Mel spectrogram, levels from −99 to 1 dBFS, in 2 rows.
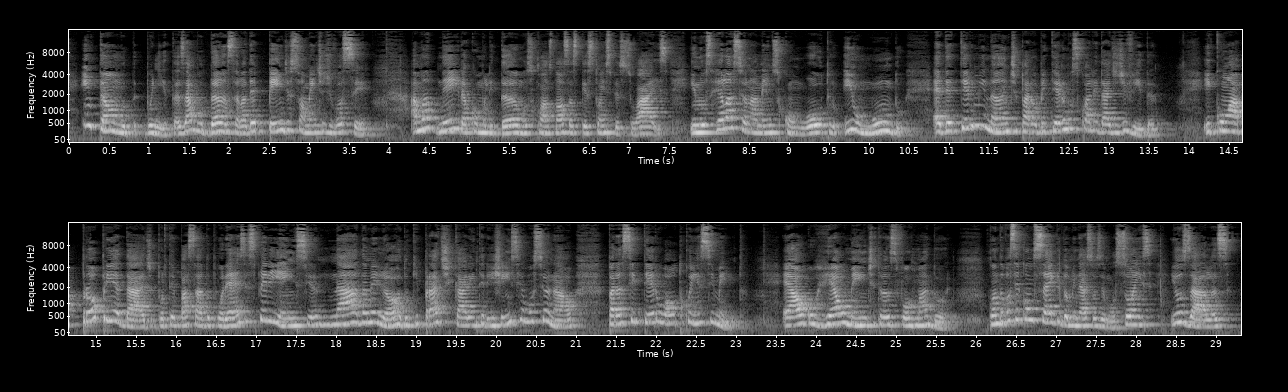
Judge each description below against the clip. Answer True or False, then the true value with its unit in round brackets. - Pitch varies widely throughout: False (4.2 semitones)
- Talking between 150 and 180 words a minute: False (140 wpm)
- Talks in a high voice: True (235 Hz)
